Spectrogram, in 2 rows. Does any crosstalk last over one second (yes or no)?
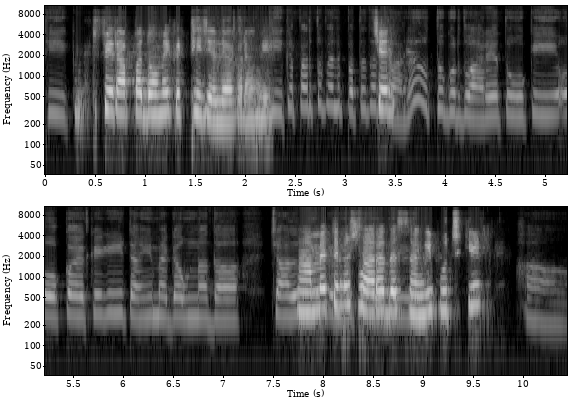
yes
